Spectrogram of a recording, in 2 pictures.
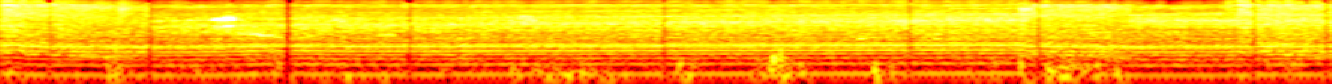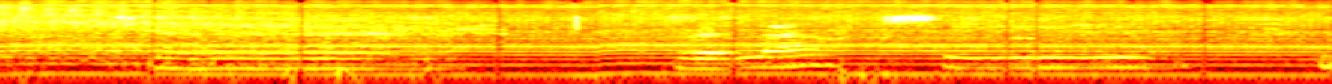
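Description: A car engine driving in the video game Vehicle Legends, a steady droning hum that rises and shifts slightly in pitch, continuous throughout under occasional background noise.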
